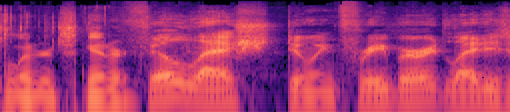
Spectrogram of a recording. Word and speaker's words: Lynyrd Skynyrd: The whole album, pronounced Lynyrd Skynyrd.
